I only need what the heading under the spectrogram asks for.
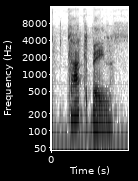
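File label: "kaakbeen", Dutch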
